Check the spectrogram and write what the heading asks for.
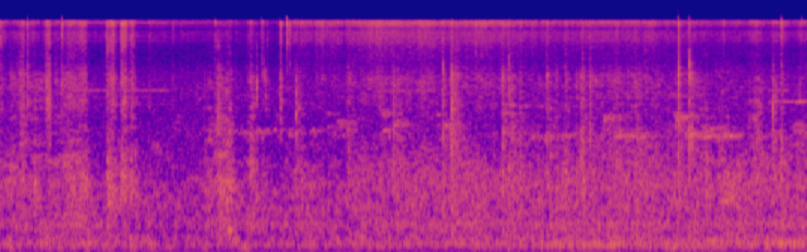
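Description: Light, scattered clicks and knocks of wooden beehive boxes and covers being handled, with a faint hum of honey bees that grows a little near the end.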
